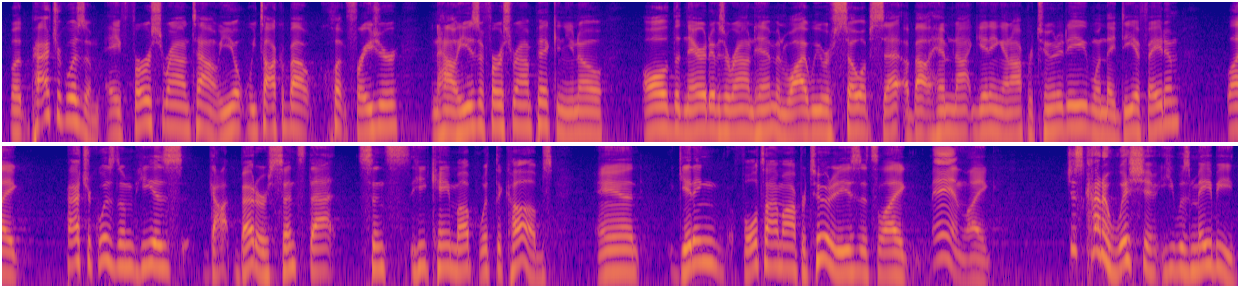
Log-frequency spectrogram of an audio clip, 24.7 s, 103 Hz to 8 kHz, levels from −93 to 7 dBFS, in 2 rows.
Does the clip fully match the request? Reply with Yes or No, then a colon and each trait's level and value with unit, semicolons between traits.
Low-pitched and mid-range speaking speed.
No: medium, 155 Hz; average, 180 wpm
